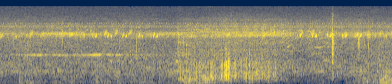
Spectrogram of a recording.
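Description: Insects chirping in a steady, high, pulsing trill. Faint rustling in the middle and a couple of light clicks near the end.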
